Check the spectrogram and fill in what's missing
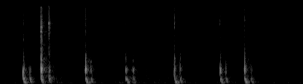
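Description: Keys clatter on a computer keyboard in short bursts of two or three quick taps, spaced at a steady pace with quiet gaps between them, close and fairly soft with no voices.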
